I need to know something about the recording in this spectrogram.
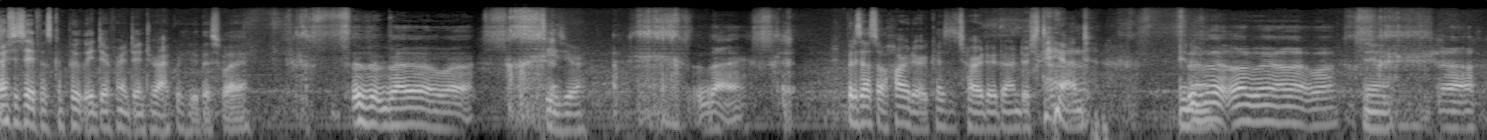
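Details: Adult male speaker; typical speech.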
